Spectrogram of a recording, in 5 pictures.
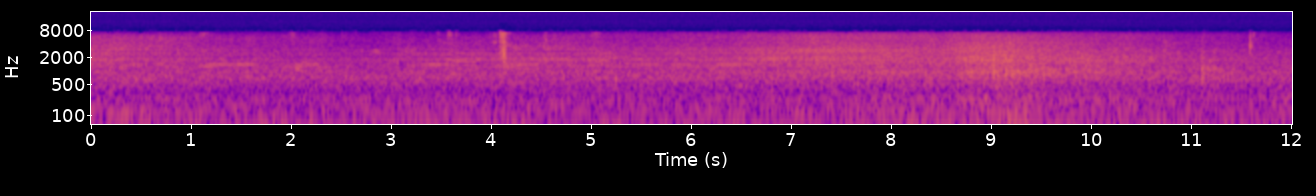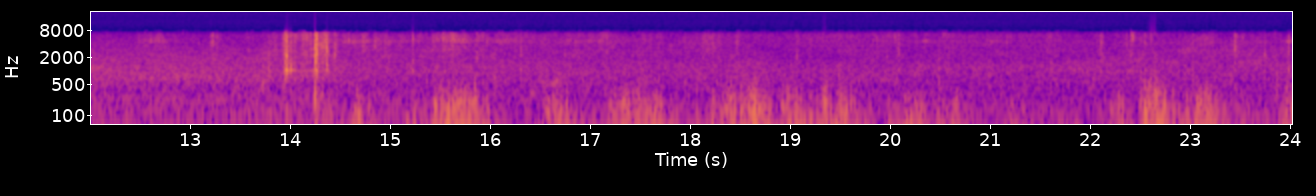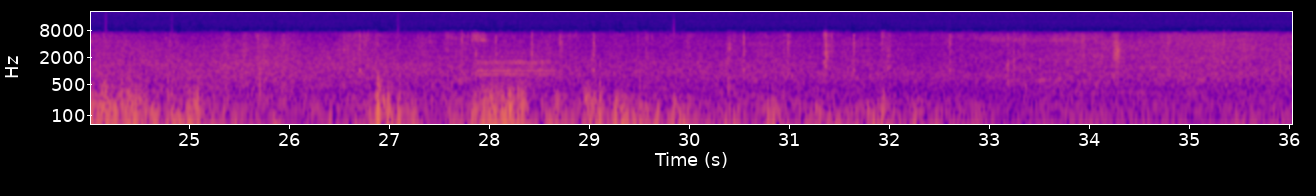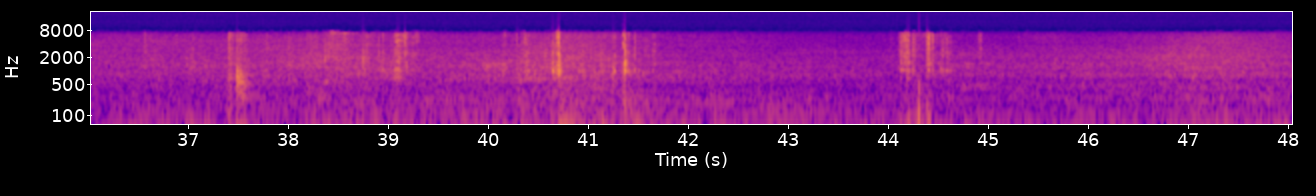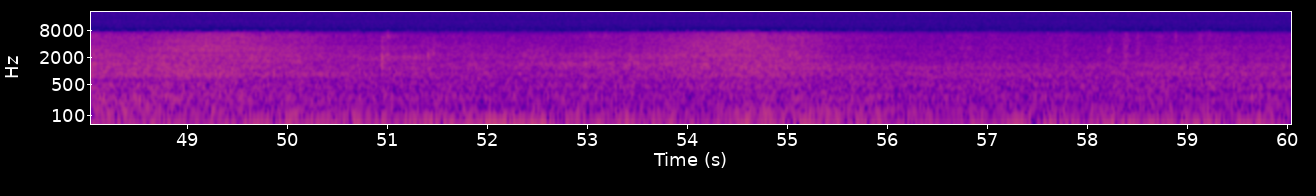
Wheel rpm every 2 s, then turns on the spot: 0, 0, 0, 0, 0, 0, 0, 0, 0, 0, 0, 0, 0, 0, 0, 0, 0, 0, 0, 0, 0, 0, 0, 0, 0, 0, 0, 0, 0, 0.
none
